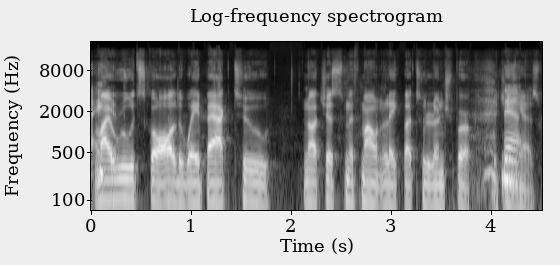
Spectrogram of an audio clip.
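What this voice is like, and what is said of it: Speaks with a foreign accent. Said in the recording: “You have an accent.”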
